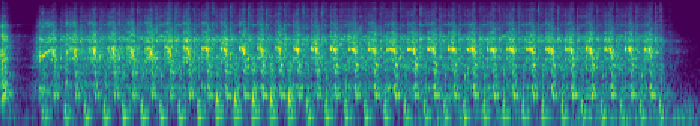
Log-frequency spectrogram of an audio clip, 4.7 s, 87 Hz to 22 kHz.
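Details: Honda Vision moped with a race-tuned 125cc two-stroke AliExpress engine, new and needing running in, choke on, kickstarted: quick, even popping beat at steady revs with no misses or stumbles; caught and running cleanly, feels very powerful.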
